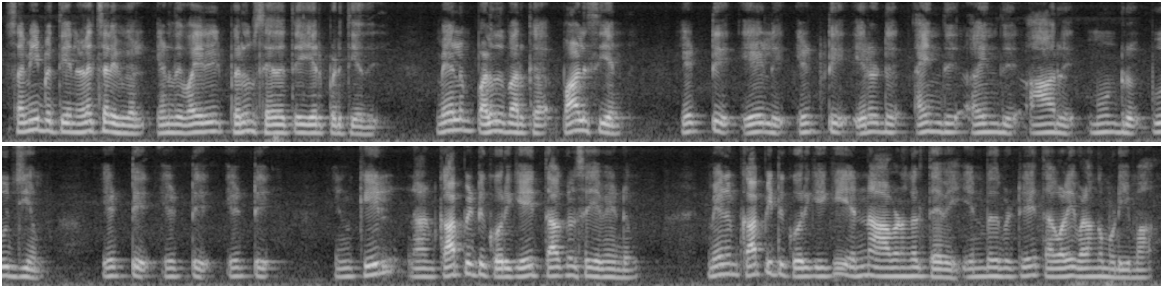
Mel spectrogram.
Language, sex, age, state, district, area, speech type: Tamil, male, 18-30, Tamil Nadu, Madurai, rural, read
